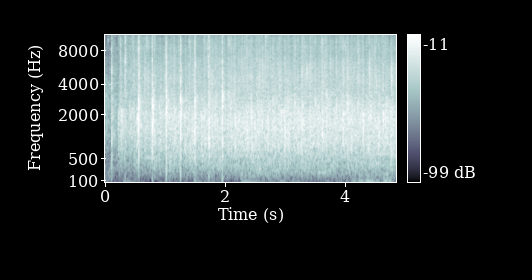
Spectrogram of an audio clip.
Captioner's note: applause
